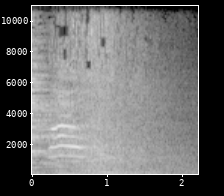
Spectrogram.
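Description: A domestic cat meows once, a short call of about half a second, over the ringing tail of music that fades away.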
